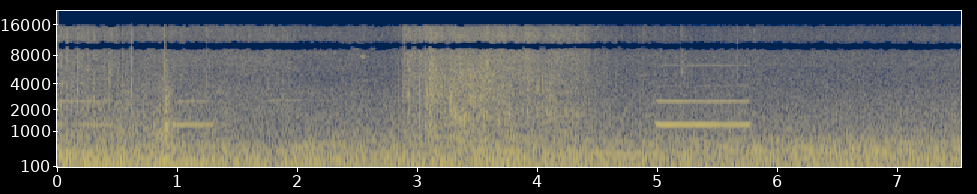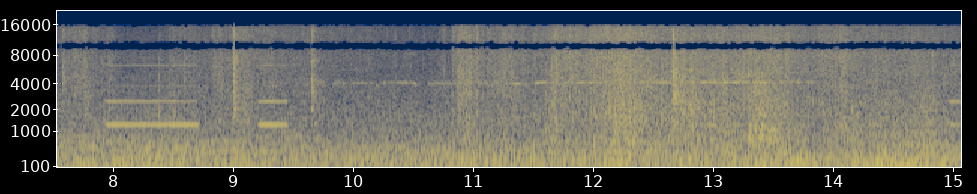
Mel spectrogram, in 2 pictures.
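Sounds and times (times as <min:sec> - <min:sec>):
diesel engine under load: 0:00.0 - 0:15.0
mulcher grinding brush: 0:02.6 - 0:04.7, 0:10.7 - 0:15.0
wood cracking while shredded: 0:02.8 - 0:04.8, 0:10.8 - 0:14.9
high electronic warning beeps: 0:08.0 - 0:14.1.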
